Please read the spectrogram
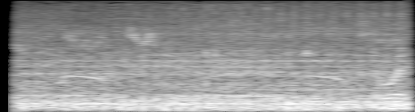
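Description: Street ambience with a steady low hum of road traffic.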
